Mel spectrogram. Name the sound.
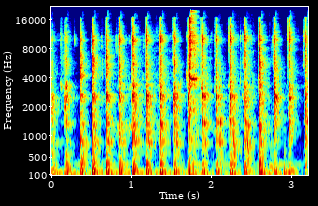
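whisking blueberry muffin batter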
